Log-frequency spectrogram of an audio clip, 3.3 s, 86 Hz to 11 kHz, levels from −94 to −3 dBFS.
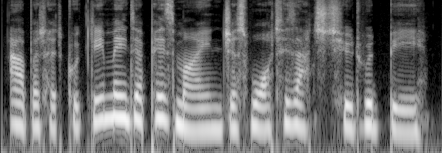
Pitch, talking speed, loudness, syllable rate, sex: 205 Hz, 255 wpm, -17 LUFS, 6.0 syllables/s, female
